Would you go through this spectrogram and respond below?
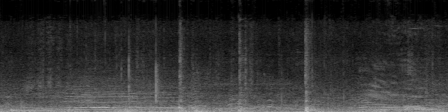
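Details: Sacrificial cattle rampaging while being unloaded from a truck give one long, drawn-out moo, a steady tone that holds for over a second before falling away, over people talking nearby and a few sharp knocks and thuds.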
